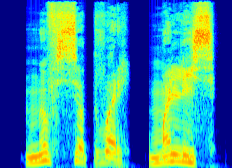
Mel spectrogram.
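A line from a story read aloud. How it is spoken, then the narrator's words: Menacing growl. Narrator (Russian): прорычал он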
